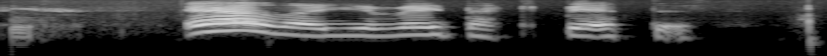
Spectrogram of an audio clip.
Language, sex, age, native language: Icelandic, female, 10, Icelandic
